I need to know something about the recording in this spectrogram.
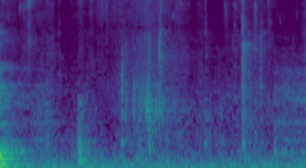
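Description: A few faint, scattered crackles and rustles of dry potting soil and roots crumbling as fingers work loose a fiddle leaf fig's root-bound root ball.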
